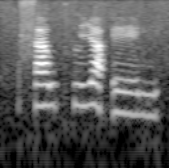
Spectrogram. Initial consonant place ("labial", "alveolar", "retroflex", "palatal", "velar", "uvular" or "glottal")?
alveolar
